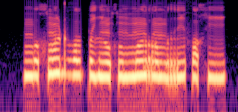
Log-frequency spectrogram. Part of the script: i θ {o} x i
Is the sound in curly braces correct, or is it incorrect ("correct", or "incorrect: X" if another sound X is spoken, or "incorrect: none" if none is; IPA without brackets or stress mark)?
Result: incorrect: ɔ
